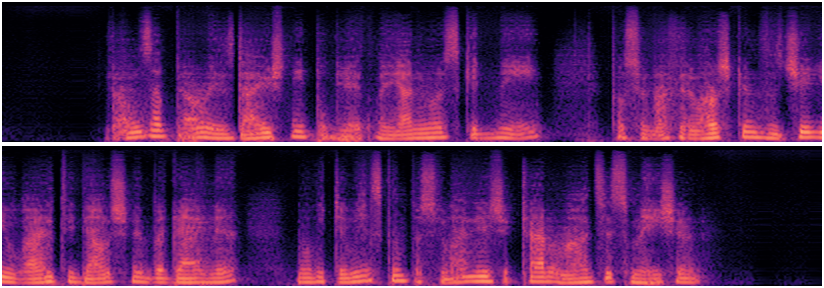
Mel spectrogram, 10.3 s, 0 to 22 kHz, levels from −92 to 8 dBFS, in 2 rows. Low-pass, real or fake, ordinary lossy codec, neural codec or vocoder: 19.8 kHz; fake; none; codec, 44.1 kHz, 0.9 kbps, DAC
